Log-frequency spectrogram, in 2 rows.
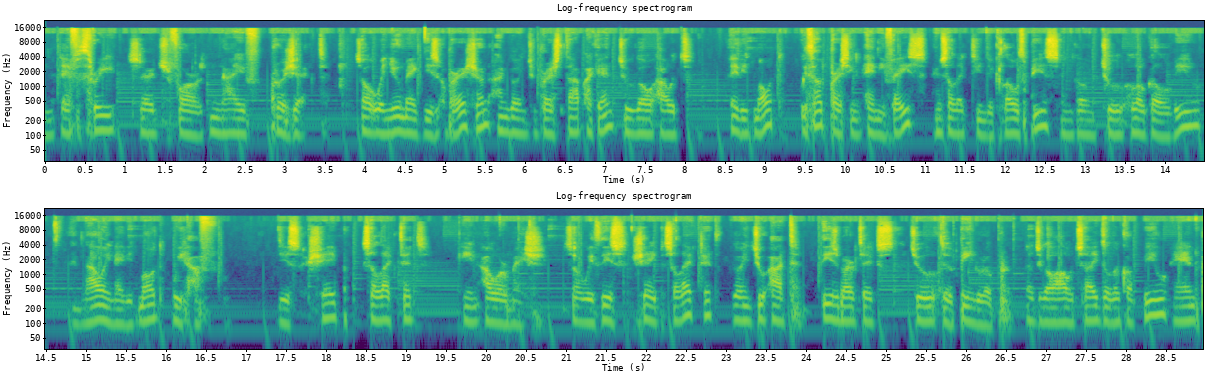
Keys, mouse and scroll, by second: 0.1 F3, 2.8 Down, 3.8-6.3 middle drag, 8.7-10.9 middle drag, 10.9 Tab, 11.4 click, 13.3 KP_Divide, 15.1 Tab, 15.8 scroll up 1, 16.2-18.4 middle drag, 18.7-20.0 middle drag, 20.0-21.4 scroll down 1, 22.4 click, 24.1 1, 26.0 click, 26.6 Tab, 27.1 KP_Divide, 28.5 middle click.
